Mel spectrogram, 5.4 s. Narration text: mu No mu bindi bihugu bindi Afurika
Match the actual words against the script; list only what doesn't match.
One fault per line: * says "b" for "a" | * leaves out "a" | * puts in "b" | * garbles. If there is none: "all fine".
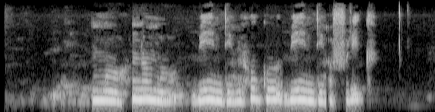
all fine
